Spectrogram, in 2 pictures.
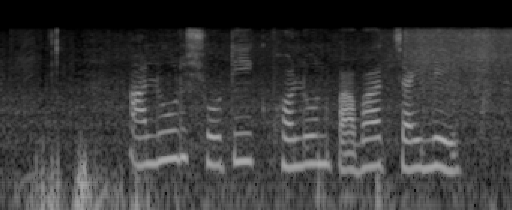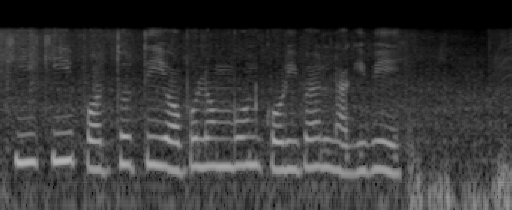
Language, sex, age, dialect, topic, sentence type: Bengali, female, 18-24, Rajbangshi, agriculture, question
